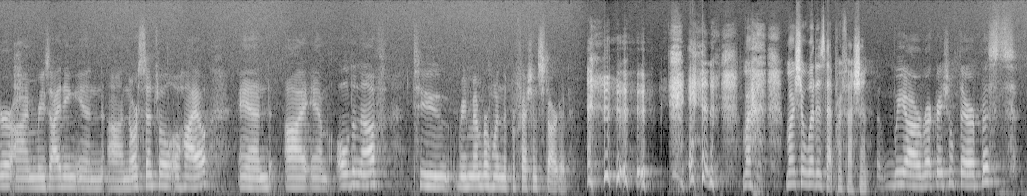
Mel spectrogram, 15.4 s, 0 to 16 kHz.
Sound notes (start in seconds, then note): 8.8 laughter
